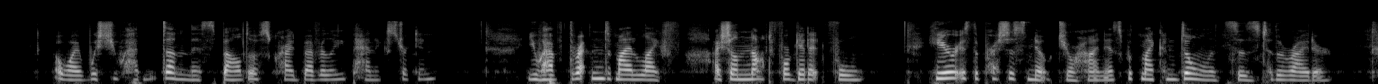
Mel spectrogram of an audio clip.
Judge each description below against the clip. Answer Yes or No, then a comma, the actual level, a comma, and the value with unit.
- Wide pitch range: No, average, 3.2 semitones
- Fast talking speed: No, average, 155 wpm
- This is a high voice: Yes, high, 225 Hz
